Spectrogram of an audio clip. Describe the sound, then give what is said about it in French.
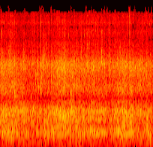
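Water sloshes and trickles steadily as elderberry seeds, freed from the crushed fruit, are rinsed in a basin of water near a sieve. The wash makes a continuous, even gurgle with no breaks. “Entendre le son des graines libérées du fruit et l'eau qui les nettoie.”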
